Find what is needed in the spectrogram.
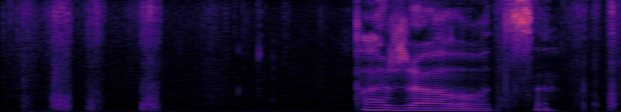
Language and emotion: Russian, neutral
